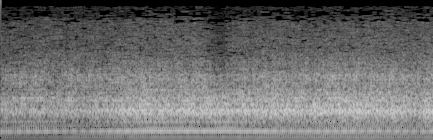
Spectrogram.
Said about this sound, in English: All right, kick that motor over.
